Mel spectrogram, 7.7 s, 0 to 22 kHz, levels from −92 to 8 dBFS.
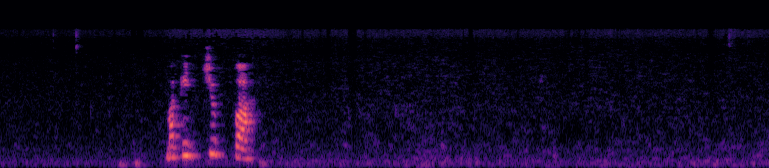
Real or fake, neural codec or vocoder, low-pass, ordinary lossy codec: real; none; 10.8 kHz; AAC, 64 kbps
